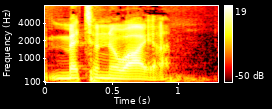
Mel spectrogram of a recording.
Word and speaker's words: metanoia: The word that is used here is pronounced metanoia.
